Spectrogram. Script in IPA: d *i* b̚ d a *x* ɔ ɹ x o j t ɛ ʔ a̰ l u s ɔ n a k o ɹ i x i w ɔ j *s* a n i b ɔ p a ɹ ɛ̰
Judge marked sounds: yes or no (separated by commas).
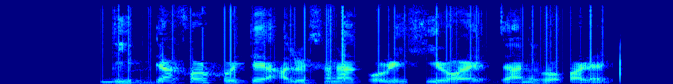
yes, yes, no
